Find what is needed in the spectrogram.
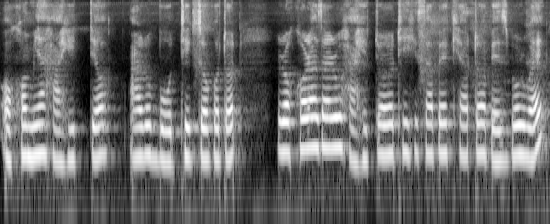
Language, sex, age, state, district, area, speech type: Assamese, female, 30-45, Assam, Sivasagar, rural, spontaneous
